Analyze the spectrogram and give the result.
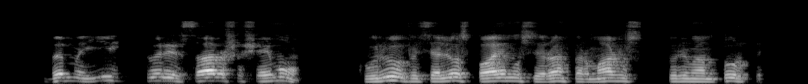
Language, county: Lithuanian, Telšiai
